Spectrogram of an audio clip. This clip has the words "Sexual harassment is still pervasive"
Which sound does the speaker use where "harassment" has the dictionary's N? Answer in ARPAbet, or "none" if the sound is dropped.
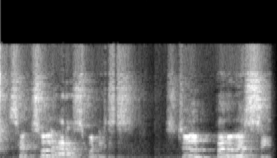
none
